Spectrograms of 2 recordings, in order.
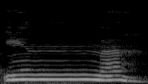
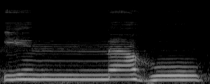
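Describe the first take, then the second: First: The word ends in a consonant, no vowel. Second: The word ends in a long final vowel. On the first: The reader stops at this word. "А если бы остановились, просто га бы было" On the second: The reading continues into the next word. "при слитном чтении мы здесь читаем как долгий мед"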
